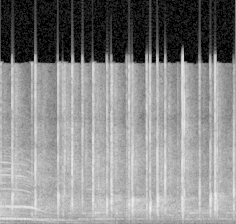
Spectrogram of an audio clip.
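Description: Small audience clapping and cheering, with voices calling out over the first claps; the claps then go on as separate, scattered hand claps.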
